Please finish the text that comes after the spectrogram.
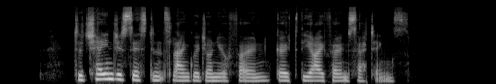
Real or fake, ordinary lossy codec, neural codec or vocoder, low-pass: real; Opus, 24 kbps; none; 14.4 kHz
